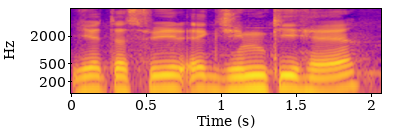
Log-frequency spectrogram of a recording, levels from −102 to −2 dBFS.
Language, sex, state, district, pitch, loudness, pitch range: Hindi, male, Assam, Kamrup Metropolitan, 135 Hz, -14 LUFS, 125-140 Hz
